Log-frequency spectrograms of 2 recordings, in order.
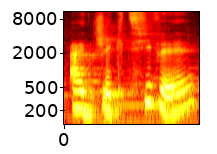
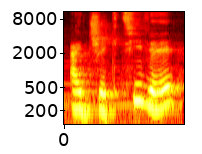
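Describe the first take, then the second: Both takes have the same delivery.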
